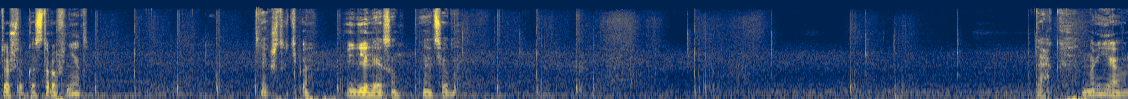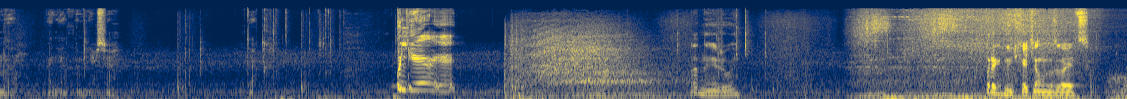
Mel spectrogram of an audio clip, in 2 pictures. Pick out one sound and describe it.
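Armoured footsteps thud on stone.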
